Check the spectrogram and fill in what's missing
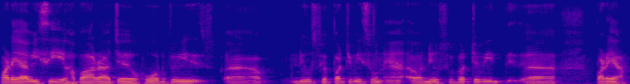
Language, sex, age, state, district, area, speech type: Punjabi, female, 45-60, Punjab, Amritsar, urban, spontaneous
